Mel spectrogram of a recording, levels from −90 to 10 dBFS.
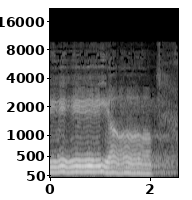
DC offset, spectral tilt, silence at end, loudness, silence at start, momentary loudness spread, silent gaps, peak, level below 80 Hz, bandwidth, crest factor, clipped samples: under 0.1%; -8 dB/octave; 0 s; -15 LUFS; 0 s; 12 LU; none; -2 dBFS; -52 dBFS; 9.6 kHz; 14 dB; under 0.1%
